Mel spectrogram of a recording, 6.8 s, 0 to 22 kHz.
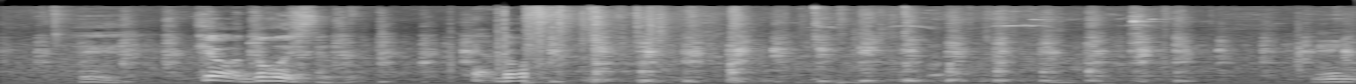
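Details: Welsh corgi excitedly greeting its breeder on 4 August 2019: steady, rapid, breathy panting pulses about twice a second, with a couple of short vocal squeaks early on and human voices alongside.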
